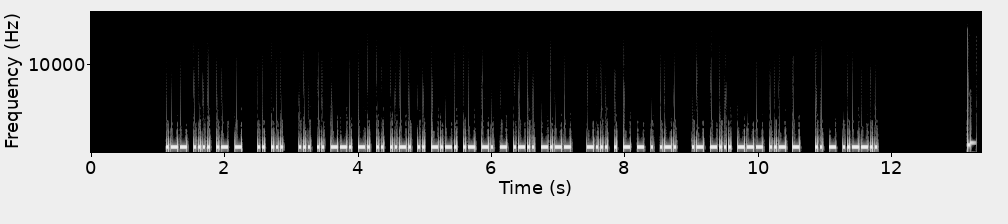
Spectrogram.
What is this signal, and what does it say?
Morse code, heard as a keyed tone, about 34 wpm, 700 Hz. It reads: WHAT IS SIGNIFICANTLY BETTER ABOUT IT?
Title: Sentences from Top 1500 Words 35wpm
